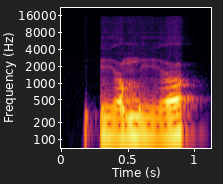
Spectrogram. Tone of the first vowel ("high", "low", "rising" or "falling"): low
